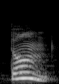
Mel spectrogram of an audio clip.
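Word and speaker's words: 貪: 자가 됩니다 자연 자 뜻으로는 발음이 없고 음으로만 돈 돈이라고 발음해줘요 그럼 대표적인 어휘를 먼저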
